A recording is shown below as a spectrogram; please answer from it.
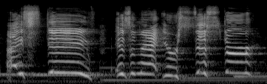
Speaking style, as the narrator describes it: heard a voice yell

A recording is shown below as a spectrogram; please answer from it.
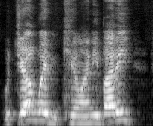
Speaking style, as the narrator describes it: shouted Larry Resnick

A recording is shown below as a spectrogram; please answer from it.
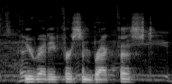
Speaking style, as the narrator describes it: asked

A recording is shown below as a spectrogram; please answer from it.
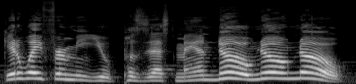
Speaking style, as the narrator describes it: The woman screamed at the top of her lungs

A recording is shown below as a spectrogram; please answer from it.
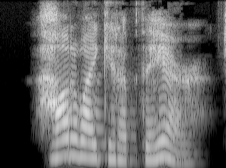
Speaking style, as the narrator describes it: she asked him

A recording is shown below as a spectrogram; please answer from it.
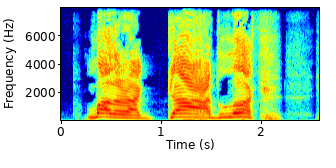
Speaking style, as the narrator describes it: screamed above the howling of the wind

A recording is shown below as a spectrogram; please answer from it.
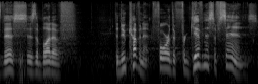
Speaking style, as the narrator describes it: Jesus says

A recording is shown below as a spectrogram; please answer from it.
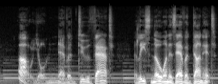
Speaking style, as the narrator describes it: Somebody scoffed

